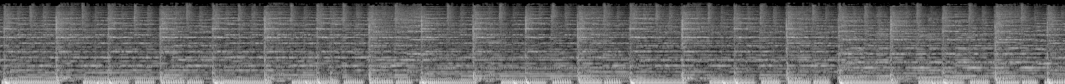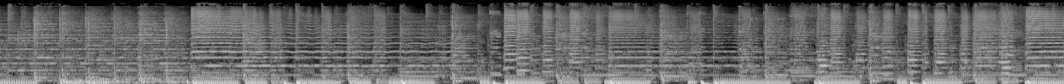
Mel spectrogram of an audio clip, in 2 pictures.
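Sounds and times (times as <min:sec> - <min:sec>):
rhythm and blues music: 0:00.0 - 0:21.2.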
